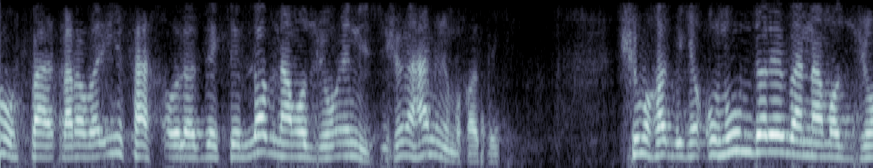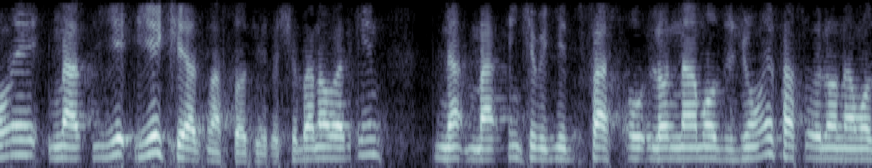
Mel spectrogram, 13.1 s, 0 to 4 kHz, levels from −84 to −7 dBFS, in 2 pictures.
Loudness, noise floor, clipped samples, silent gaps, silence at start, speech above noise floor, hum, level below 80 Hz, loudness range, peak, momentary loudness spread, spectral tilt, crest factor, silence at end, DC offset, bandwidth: -24 LUFS; -59 dBFS; under 0.1%; none; 0 s; 36 dB; none; -58 dBFS; 4 LU; -6 dBFS; 8 LU; -10.5 dB/octave; 18 dB; 0 s; under 0.1%; 4 kHz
